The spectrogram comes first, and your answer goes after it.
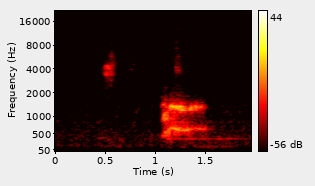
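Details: Young blenheim Cavalier King Charles Spaniel pups, Roman and Blue among the litter, indoors in their pen before Christmas; a faint tiny squeak followed by one half-second nasal whimper with a steady tone.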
